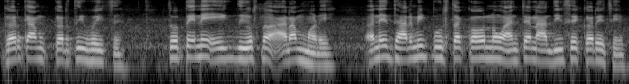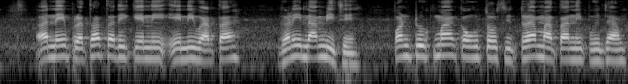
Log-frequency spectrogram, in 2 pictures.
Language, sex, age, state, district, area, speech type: Gujarati, female, 60+, Gujarat, Kheda, rural, spontaneous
